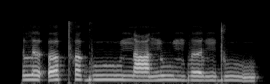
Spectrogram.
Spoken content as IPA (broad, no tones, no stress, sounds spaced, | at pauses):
l ə ʔ ʌ t̪ʰ ʌ ɡ uː n ɑ n u m b əː l n d u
